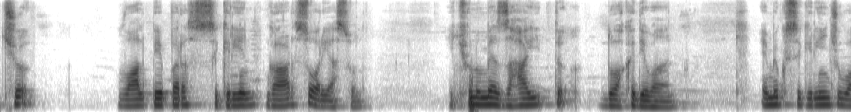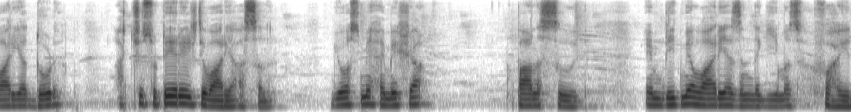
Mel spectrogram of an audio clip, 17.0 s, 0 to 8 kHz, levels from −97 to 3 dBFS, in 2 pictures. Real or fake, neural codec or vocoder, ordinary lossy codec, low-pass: real; none; none; none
